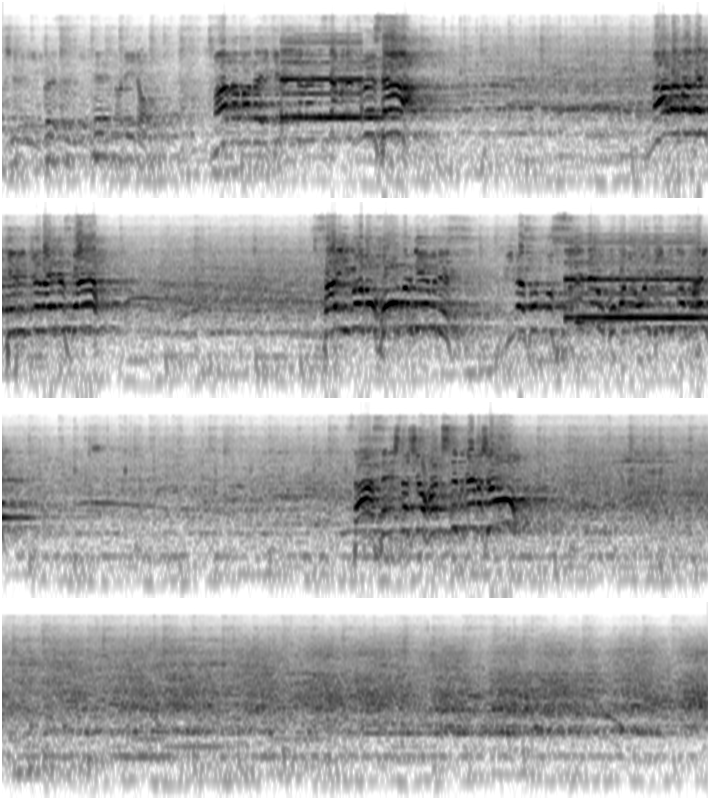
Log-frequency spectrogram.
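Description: A large crowd murmurs and cheers steadily.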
